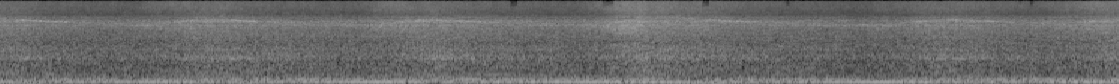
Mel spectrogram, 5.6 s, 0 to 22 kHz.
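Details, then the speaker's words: Freshly rebuilt 1958 Apache V8 during cam break-in, fast idle around 2000 rpm: steady, even drone with no ticking or knocking; sounds healthy, normal fast idle. "Well, it sounds real good, guys. I mean, I guess we'll do a little walk around, and I'll bring you back when it's idling because it's going to be more of this right here."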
